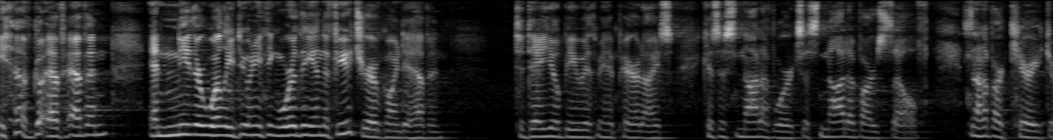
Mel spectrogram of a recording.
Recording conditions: large echoing room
